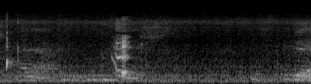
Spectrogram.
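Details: Young baby boy with hiccups: a single brief, abrupt catch in the breath against soft room noise and nearby voices; a hiccup.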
